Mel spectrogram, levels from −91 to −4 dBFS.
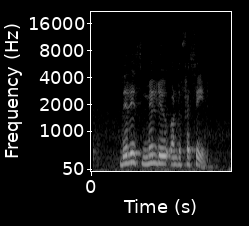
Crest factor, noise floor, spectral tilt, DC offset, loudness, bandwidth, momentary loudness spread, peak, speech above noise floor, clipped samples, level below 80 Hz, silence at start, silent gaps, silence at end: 16 dB; -70 dBFS; -8 dB/octave; under 0.1%; -42 LUFS; 13 kHz; 8 LU; -26 dBFS; 29 dB; under 0.1%; -74 dBFS; 0.55 s; none; 0.4 s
